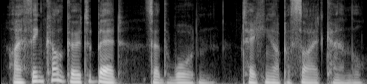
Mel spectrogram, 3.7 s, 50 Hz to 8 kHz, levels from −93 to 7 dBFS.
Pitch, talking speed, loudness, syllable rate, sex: 110 Hz, 230 wpm, -19 LUFS, 5.5 syllables/s, male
